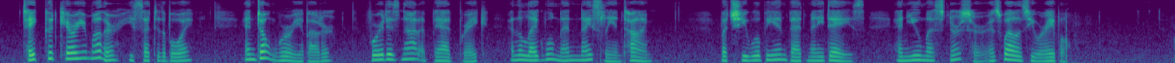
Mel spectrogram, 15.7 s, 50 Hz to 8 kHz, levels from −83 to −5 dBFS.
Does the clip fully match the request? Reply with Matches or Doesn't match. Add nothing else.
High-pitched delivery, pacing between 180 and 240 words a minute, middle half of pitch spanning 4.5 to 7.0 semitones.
Doesn't match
